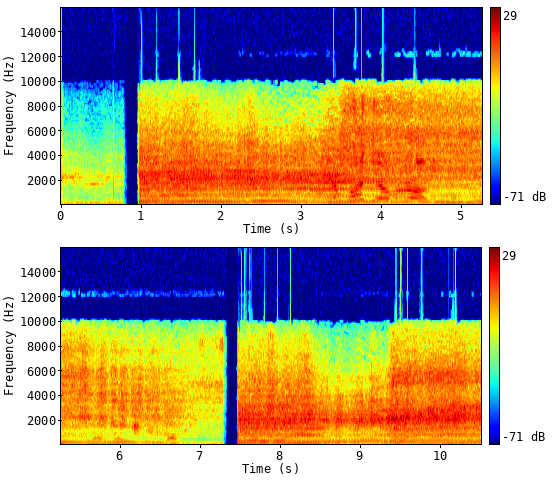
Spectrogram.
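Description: A heavy truck engine roars loudly nearby.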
